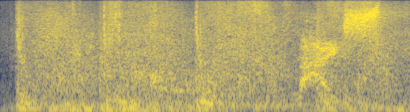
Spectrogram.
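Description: A spell whooshes and strikes with an icy crack.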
